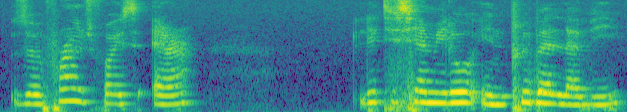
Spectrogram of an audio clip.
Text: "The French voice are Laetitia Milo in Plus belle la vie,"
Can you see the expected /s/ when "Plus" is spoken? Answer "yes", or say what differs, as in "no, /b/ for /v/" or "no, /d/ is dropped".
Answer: no, /s/ is dropped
